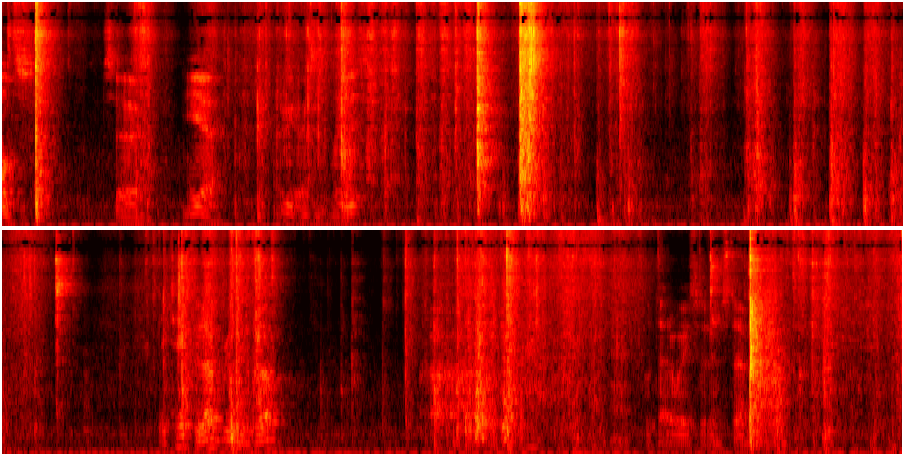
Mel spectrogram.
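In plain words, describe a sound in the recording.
Cardboard rustles and crinkles as a box is opened.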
